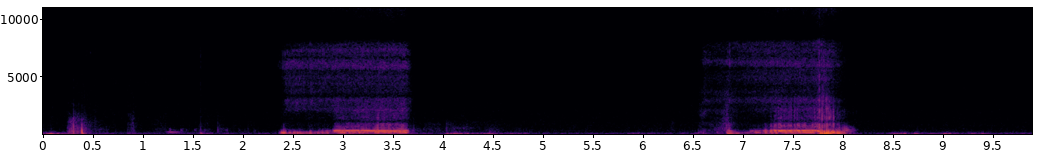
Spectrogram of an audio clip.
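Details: Sleeping bulldog snoring: two long, rough snoring breaths with a buzzing, slightly tonal edge, separated by quiet pauses.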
